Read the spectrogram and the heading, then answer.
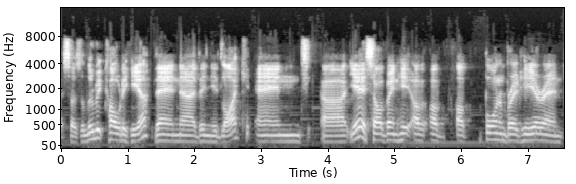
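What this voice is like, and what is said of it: Australian accent. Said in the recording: “I'm obviously from the accent. I'm from Australia”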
